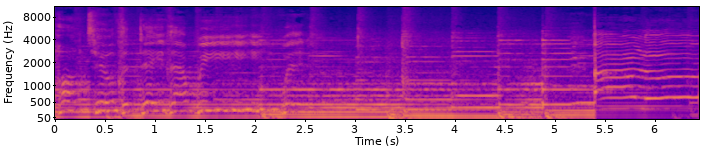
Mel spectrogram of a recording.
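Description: A live soul band plays: drums keeping a steady beat under bass, electric guitar and keyboard. Near the end the bass drops away and a long note with a wavering vibrato comes in.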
